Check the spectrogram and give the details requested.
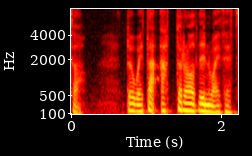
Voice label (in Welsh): "adrodd", Welsh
